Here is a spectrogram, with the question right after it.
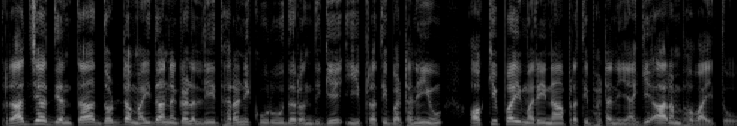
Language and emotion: Kannada, neutral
